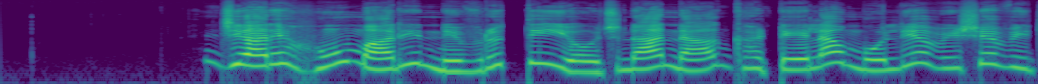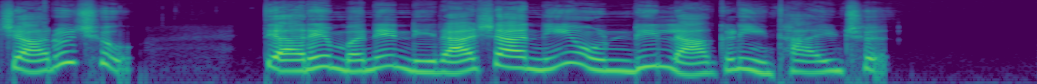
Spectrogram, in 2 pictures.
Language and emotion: Gujarati, sad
